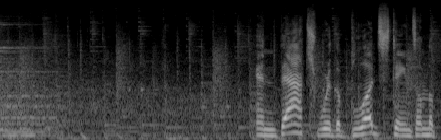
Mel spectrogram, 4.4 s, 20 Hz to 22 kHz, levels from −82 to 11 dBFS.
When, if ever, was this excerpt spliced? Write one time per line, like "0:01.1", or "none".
0:00.9
0:02.3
